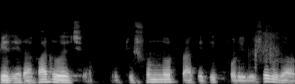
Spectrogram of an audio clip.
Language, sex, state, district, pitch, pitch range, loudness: Bengali, male, West Bengal, Jhargram, 100 Hz, 95-115 Hz, -19 LUFS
